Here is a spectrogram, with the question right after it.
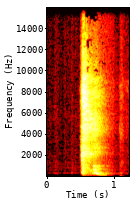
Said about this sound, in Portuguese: Deixa eu dar uma espirrada aqui, ó.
